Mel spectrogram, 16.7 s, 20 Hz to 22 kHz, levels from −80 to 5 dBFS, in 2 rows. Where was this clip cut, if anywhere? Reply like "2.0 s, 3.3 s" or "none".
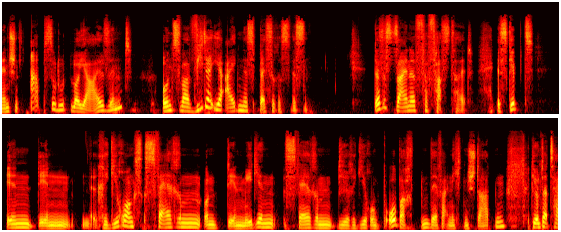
13.4 s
